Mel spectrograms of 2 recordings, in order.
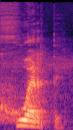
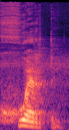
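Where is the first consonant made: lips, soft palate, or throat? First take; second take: soft palate; soft palate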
